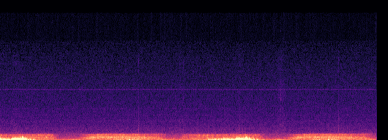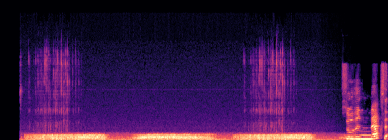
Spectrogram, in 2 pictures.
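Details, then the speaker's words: Abnormal lung sounds: coarse crackles first, then fine crackles, from fluid or mucus in the small airways; crackles (coarse then fine). "so that is coarse crackles so now let's give a listen and we can actually hear the coarse crackles first and then the fine crackles"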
